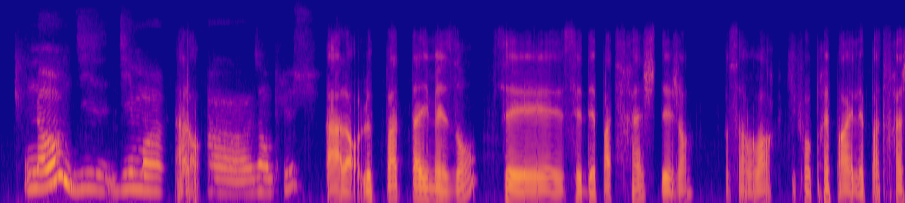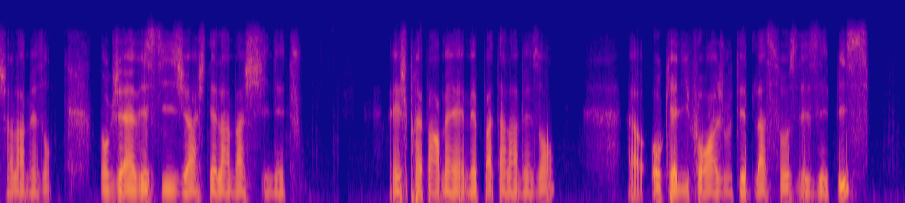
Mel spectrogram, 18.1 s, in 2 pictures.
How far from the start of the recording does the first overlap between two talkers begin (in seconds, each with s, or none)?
none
